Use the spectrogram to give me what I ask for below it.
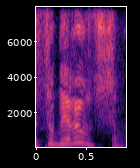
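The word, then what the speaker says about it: Soubirous: Bernadet sbou avit trouvé on dit Bernadette de souirous c'est un pays où on prononce toutes les lettres ah oui souirousirous non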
